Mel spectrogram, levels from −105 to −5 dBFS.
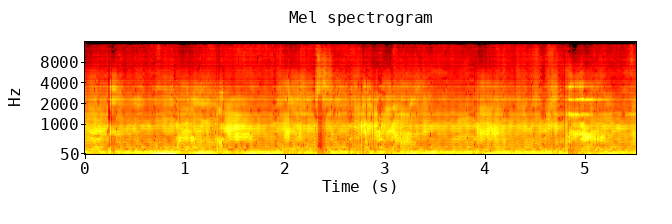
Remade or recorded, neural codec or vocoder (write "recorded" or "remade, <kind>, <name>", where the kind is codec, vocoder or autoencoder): remade, vocoder, BigVGAN v2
